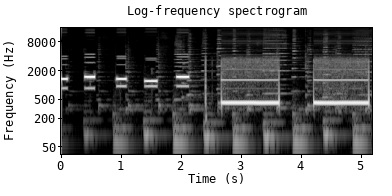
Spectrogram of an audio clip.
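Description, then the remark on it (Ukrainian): Five short touch-tone beeps are dialed on a telephone in quick, even succession, followed by two long, loud ringing tones with a buzzy edge, heard clearly with no voices. “Ну, давай я їм зателефоную.”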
